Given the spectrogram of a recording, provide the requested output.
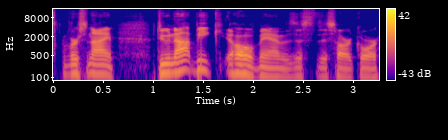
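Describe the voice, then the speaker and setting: On a very clean recording with a silent background, a man with a plain, everyday voice speaks at medium pitch and a fairly quick pace, with ordinary pitch variation. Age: 40s. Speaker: pastor. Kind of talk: bible teaching. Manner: casual, with fillers and repetitions.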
